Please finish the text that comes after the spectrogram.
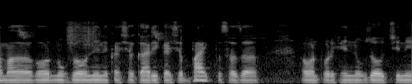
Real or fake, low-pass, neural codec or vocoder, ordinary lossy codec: real; none; none; none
